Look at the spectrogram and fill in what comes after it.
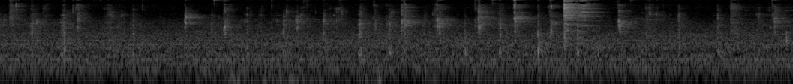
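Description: Close-up eating sounds: a mouthful of rice and side dishes being chewed, with many small wet mouth clicks and smacks, busiest around the middle.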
